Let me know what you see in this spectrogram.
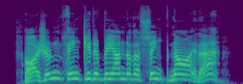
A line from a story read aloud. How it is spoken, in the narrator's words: she shouted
